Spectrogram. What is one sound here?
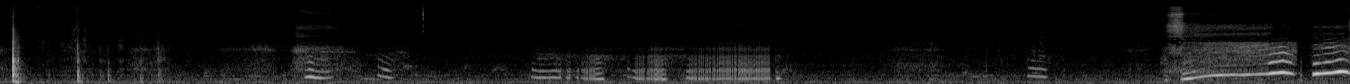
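A plush toy bumps softly against a plastic surface.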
